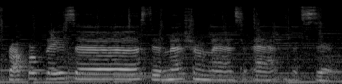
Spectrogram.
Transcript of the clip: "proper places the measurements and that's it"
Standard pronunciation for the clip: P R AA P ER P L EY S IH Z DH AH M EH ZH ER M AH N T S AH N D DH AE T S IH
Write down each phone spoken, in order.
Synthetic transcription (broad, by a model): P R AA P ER P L EY S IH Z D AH M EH SH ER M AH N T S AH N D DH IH S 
